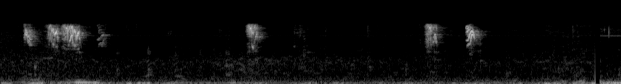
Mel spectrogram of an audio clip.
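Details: Sparrows feeding in a garden early on July 16 after morning rain: a quick cluster of harsh chirps, then single and paired chirps spaced a couple of seconds apart.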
